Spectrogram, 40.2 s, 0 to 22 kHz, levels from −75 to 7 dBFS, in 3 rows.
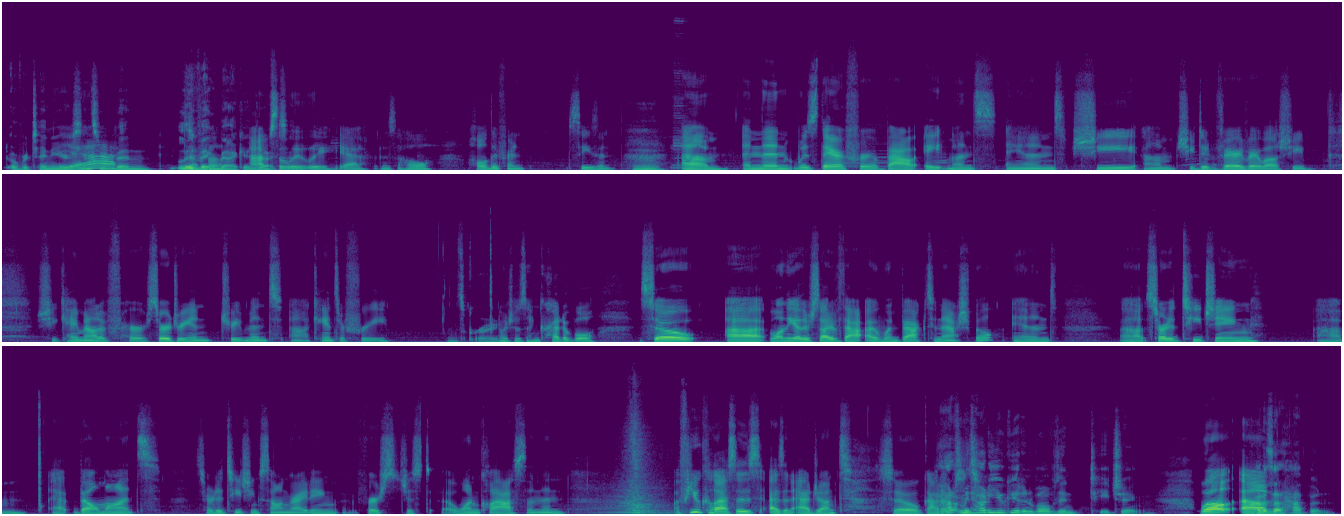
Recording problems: traffic noise; noticeable; throughout; 20 dB below the speech

